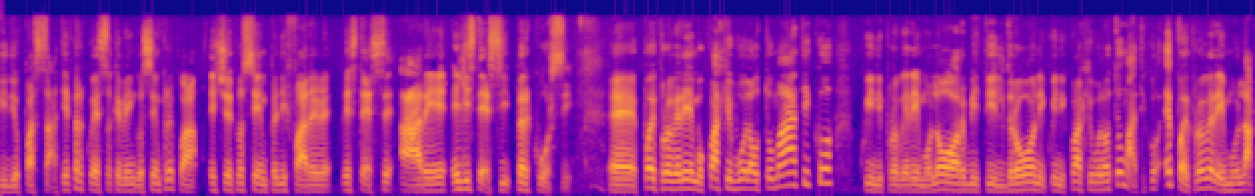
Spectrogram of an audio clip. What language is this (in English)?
Italian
